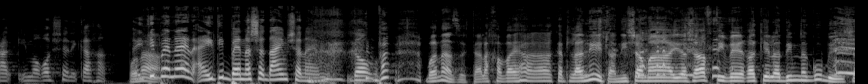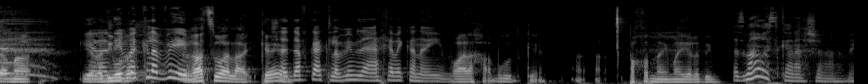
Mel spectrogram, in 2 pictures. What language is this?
Hebrew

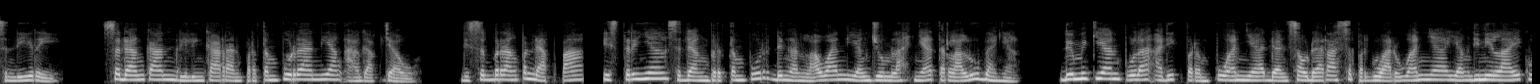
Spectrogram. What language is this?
Indonesian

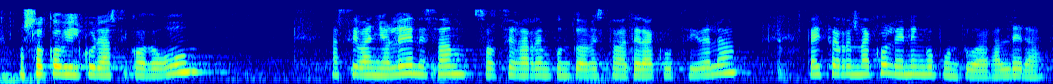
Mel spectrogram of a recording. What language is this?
Basque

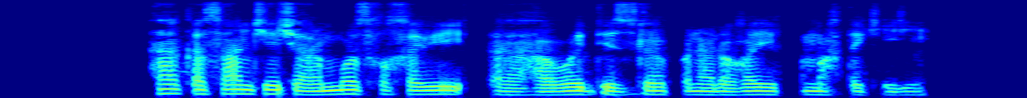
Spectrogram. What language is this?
Pashto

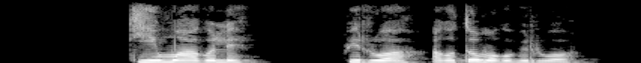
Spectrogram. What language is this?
Kalenjin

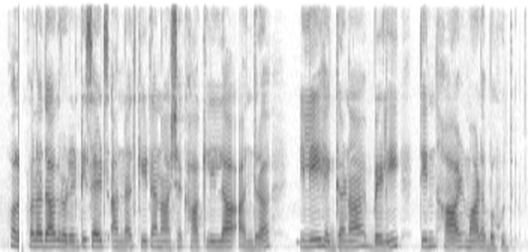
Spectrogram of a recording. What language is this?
Kannada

